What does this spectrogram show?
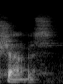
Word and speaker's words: Shabbos: The Bachram are officially here from 7 in the morning to 10 at night, every day except Shabbos. That's the European pronunciation of Shabbat.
